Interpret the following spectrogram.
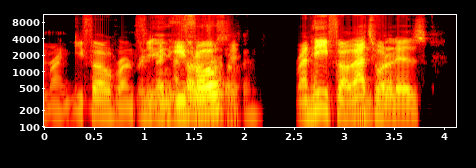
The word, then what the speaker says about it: Rengifo: Rengifo.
